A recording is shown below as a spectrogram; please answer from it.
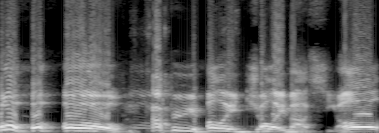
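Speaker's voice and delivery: slow jolly tone. Redoing a holiday greeting after calling the first try weak: baritone voice with more oomph. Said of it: "I need to inject some sort of baritone".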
